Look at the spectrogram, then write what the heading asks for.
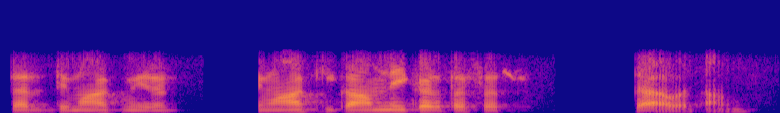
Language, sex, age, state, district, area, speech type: Hindi, male, 18-30, Madhya Pradesh, Jabalpur, urban, conversation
